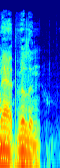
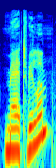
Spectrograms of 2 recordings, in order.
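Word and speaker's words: Madvillain: Ist das richtig ausgesprochen? – Mad Villain. – Mad Villain.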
